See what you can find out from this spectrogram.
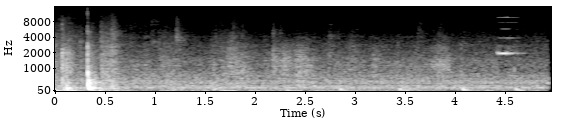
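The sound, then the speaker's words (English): An oven is set to preheat: a faint click near the start, a steady low hum throughout, and a short, high electronic beep near the end. The sound is quiet overall. “Okay, well, I'm gonna go preheat the oven.”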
